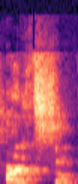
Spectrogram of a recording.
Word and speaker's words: Hearthstone: I mean, if you Google how to pronounce it, it's Hearthstone because hearth is a fireplace.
